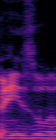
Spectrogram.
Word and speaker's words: basil: mozzarella and the and the B Basel or the basil as you Americans say and yeah I just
